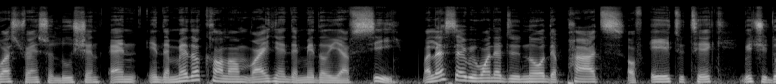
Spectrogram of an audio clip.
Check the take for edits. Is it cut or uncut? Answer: cut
